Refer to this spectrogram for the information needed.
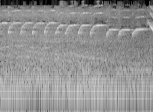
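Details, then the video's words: Canary singing as a tutor recording for training birds: a long, steady run of identical high, sweeping whistled notes, about four per second, bright and ringing, ending on a sharper higher note. "Burung Kenari Josss.. Bagus buat masteran.."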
